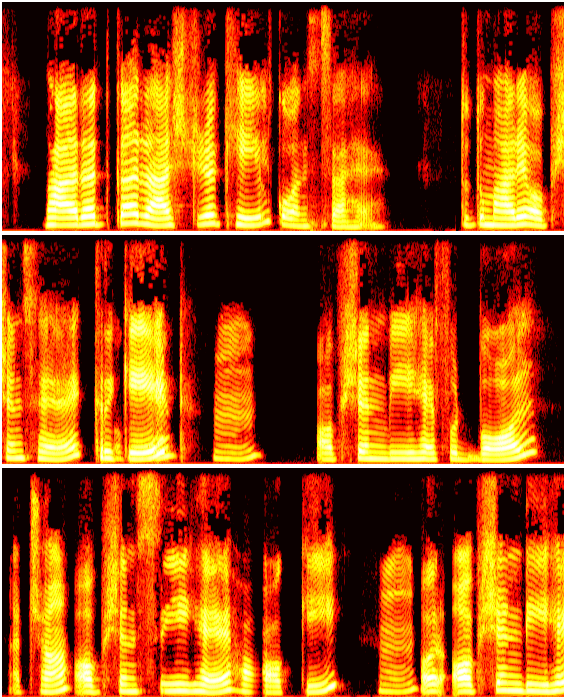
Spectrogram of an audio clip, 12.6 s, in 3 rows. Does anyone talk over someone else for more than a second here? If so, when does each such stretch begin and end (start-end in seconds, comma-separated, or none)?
none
